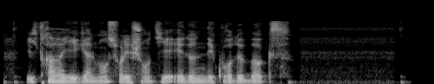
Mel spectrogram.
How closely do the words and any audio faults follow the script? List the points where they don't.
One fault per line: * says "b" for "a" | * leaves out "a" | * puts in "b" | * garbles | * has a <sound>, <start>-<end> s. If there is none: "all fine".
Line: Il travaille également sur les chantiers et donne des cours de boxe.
all fine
